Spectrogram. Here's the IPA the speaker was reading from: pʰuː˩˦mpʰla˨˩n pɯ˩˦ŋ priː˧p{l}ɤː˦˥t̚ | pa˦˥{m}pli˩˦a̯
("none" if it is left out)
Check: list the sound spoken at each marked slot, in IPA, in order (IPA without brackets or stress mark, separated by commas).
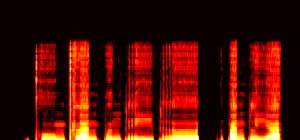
r, n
